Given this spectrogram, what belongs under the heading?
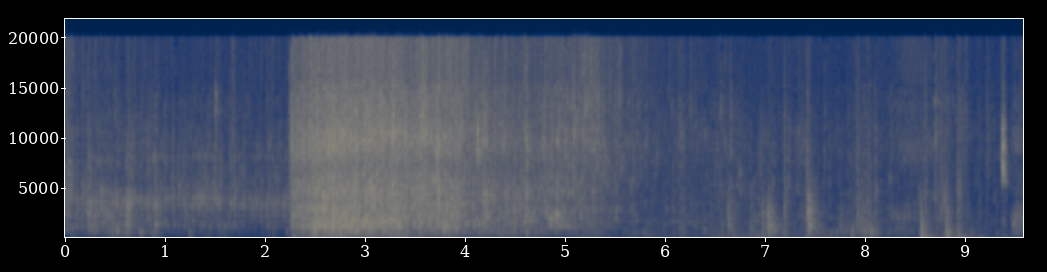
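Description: Water runs while 8x10 color film from a C41 kit is rinsed and washed, a strong gush starting about two seconds in and then easing into steadier splashing and dribbling, with some faint handling knocks.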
